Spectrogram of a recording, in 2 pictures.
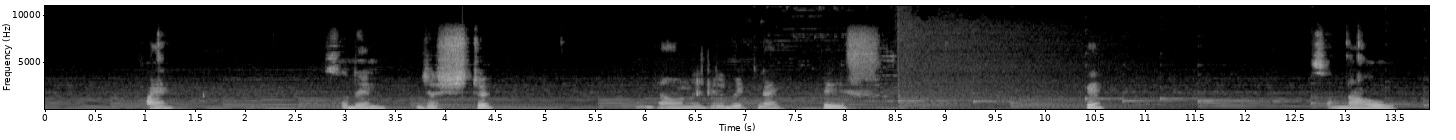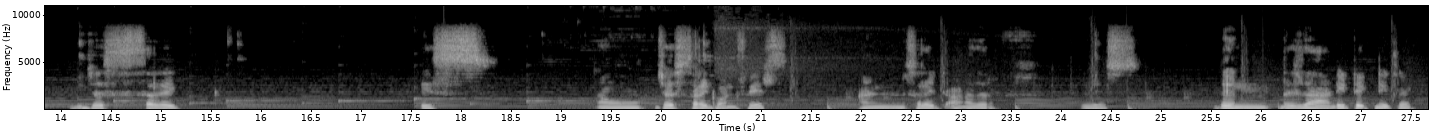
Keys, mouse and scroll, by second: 1.6-2.2 scroll down 1, 2.2 click, 2.7 KP_1, 3.1-5.1 scroll up 1, 5.1 click, 5.3-9.1 drag, 9.7-10.3 scroll up 1, 10.3-12.6 drag, 10.3-12.0 scroll down 1, 14.0 click, 15.6-16.3 drag, 17.1-18.9 drag, 19.8-20.4 scroll up 1, 22.5 scroll up 1, 24.3 shift+click.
